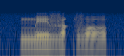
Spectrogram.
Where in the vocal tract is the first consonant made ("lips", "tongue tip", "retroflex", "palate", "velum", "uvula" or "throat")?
lips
